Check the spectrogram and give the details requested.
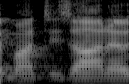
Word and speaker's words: Montezano: Montezano?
